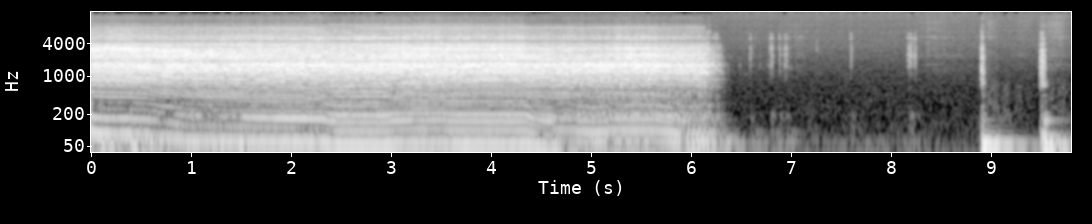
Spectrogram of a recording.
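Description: Homemade plywood RC boat's motor running with water rushing along the hull, its pitch dropping as it slows, then cutting off about six seconds in. A few sharp knocks near the end.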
